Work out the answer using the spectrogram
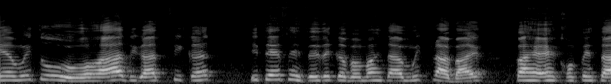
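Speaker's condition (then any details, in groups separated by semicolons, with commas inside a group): Cerebral palsy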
